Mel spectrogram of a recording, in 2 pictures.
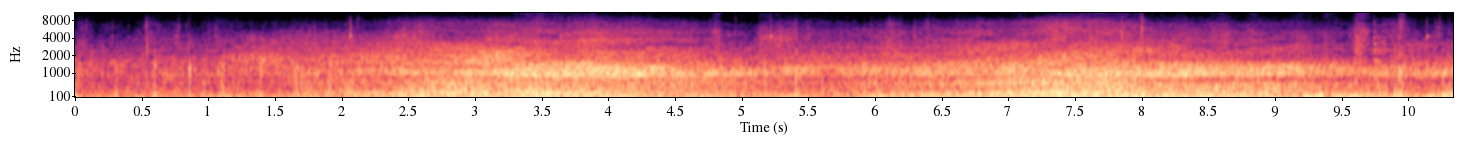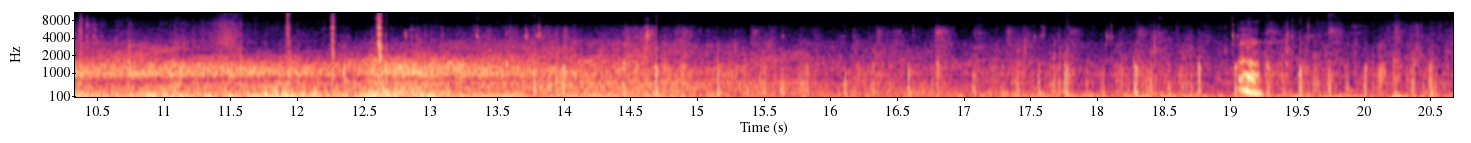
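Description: Horse hooves clop steadily on a paved road.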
